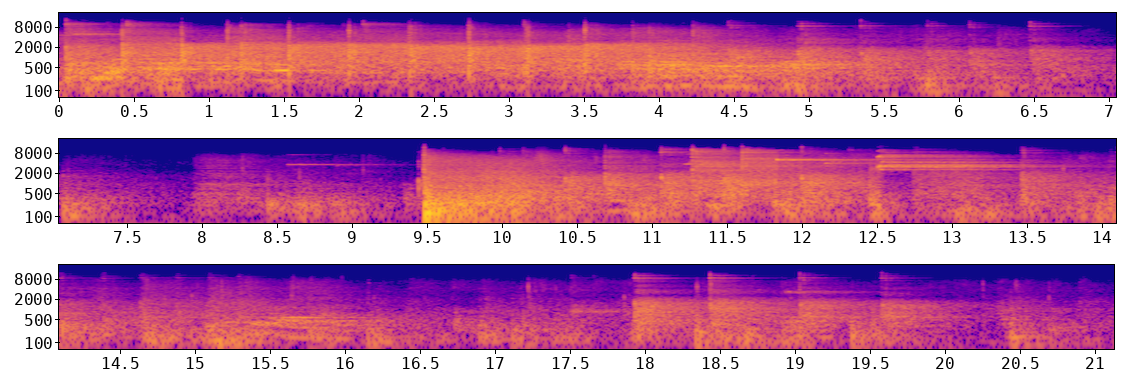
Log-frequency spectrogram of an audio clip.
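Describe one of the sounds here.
A table tennis ball clicks back and forth across a table and paddles in an echoing hall.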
